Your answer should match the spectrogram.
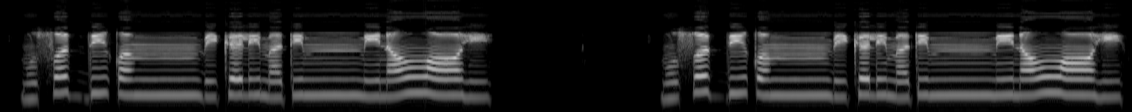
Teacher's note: لفظ اللہ کو موٹا پڑھیں گے کیونکہ اس کے ماقبل نون کے اوپر زبر ہے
